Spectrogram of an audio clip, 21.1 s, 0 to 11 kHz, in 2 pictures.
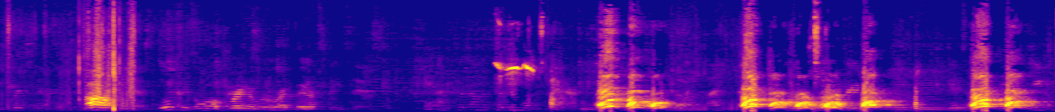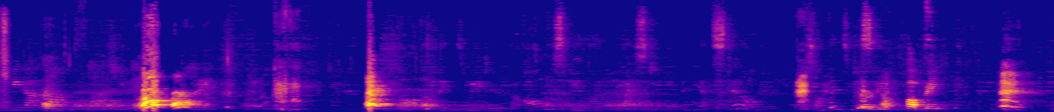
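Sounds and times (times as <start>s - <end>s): dog barking: 6.0s - 9.1s, 9.7s - 11.2s, 11.9s - 12.6s, 14.2s - 14.8s.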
